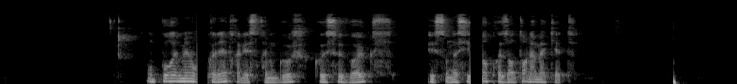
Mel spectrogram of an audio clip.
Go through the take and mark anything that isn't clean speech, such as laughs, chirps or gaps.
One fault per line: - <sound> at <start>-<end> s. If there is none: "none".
- dropout at 2.0-2.1 s
- dropout at 4.7-4.8 s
